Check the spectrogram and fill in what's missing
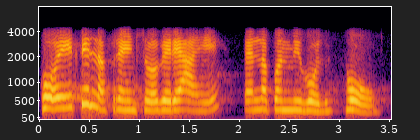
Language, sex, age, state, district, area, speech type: Marathi, female, 18-30, Maharashtra, Ahmednagar, urban, conversation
